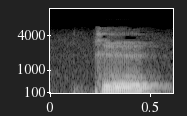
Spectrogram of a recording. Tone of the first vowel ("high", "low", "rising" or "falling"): low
